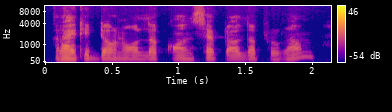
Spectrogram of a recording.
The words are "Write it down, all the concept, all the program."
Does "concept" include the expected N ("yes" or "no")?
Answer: yes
